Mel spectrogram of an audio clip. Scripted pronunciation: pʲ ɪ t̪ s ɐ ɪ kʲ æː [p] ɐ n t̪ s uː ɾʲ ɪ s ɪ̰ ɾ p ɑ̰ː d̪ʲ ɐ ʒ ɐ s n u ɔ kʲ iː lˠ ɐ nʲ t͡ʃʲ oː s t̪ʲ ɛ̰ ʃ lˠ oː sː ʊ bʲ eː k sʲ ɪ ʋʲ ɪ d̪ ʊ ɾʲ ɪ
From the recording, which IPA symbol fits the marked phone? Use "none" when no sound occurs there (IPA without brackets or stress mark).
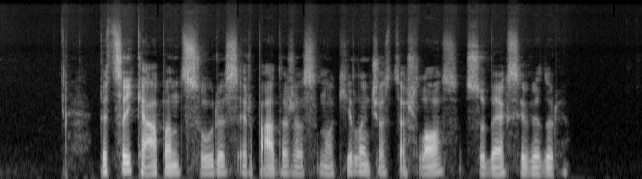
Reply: p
